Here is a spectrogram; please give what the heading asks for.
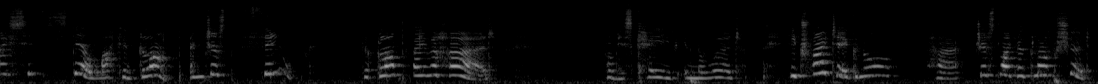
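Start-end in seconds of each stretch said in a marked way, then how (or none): none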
